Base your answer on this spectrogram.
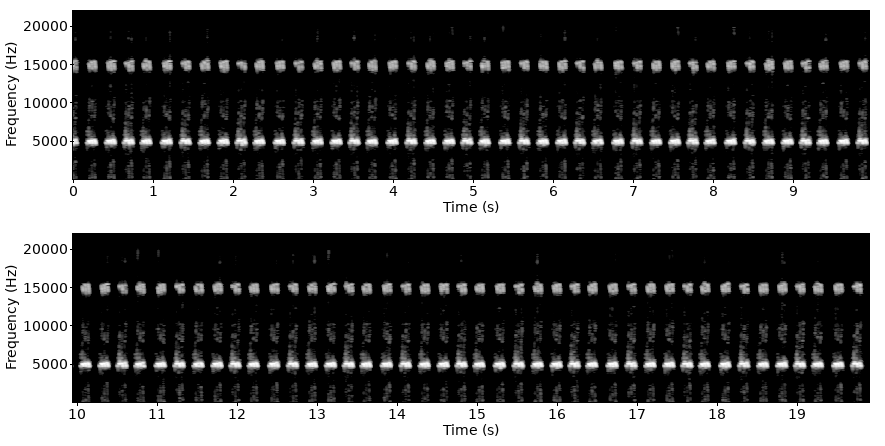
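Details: Jangkrik chirping without pause for a songbird training recording: bright, high pulses in a fast, even, metronome-like series, constant loudness, clean background.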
